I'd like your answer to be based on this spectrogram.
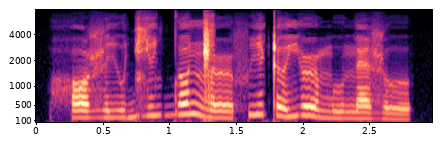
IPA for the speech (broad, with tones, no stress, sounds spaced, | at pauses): h ɔ˨ ʐ i˨ u̯ d͡ʑ ɪ˦ ʎ d̪ ʌ˦ ŋ͡ǁ ə˞˨ f i˦ ʈ ə˧ j ə˞˦˨ m u˨ n̪ æ˨ ʐ ʊ˨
